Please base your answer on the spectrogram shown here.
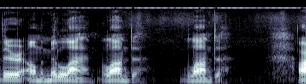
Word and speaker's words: Lambda: stroke is right there on the middle line Lambda Lambda all right let's take a look at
